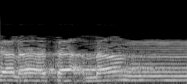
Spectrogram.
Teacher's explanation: بهذا الإشمام نأتي بصوت جزئي من حركة الضمة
